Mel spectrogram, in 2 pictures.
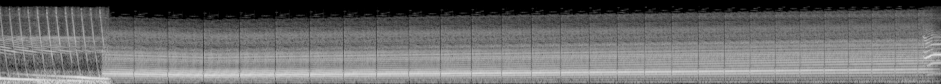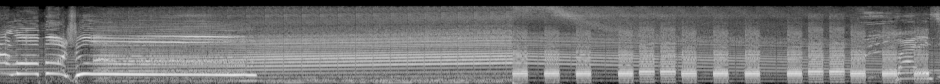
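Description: Electronic dance-music intro of a DJ mix: a long synth riser slowly climbing in pitch, with a sharp effects hit about ten seconds in. Near the end the sound turns into a fast chopped stutter building toward the drop.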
